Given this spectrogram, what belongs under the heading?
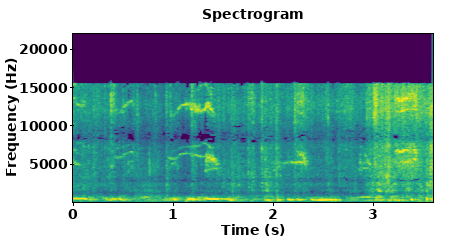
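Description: Soft cooing from highflyer pigeons in a loft, with several low, rounded coos in irregular bursts close by and a constant murmur of birds behind them.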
